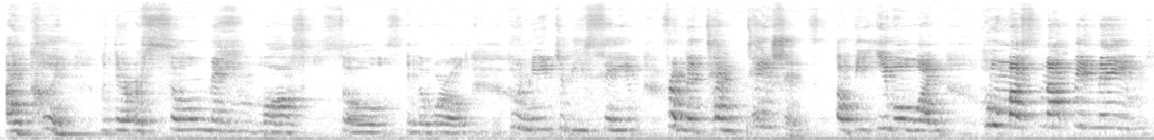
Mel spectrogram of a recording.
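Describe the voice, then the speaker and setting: Casting: actress as prim religious zealot, earnest, preachy, bright high voice, stage play. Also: female voice, takes it slowly, exaggerated voice. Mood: earnest, zealous. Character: pious, zealous churchgoing woman, primly fanatical about purity. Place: small theatre, staged reading. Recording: echoey theatre, far mic, faint noise.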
